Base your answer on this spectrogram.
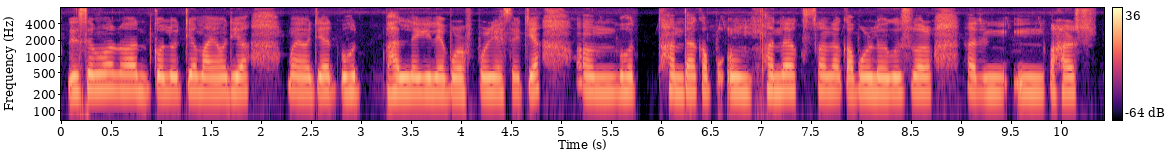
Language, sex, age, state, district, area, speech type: Assamese, female, 18-30, Assam, Dibrugarh, rural, spontaneous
